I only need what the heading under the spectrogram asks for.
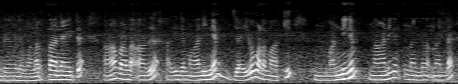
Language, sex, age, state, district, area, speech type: Malayalam, female, 60+, Kerala, Alappuzha, urban, spontaneous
